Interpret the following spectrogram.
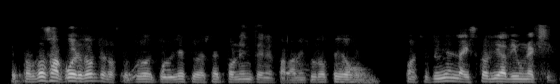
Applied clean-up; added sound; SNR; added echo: neural mask model Resemble Enhance denoiser.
